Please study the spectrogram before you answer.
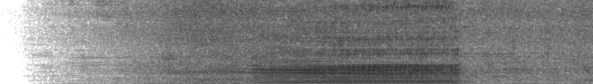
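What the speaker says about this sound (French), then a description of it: "Les stars, ce sont bien sûr les vaches de nos montagnes" A mountain cow lets out one long, loud, close moo that rises and holds before cutting off, amid the murmur of a livestock show in La Roche-sur-Foron.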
